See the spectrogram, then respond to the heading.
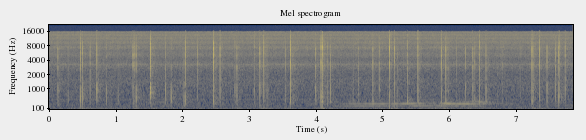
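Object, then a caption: Soft vinyl cosmetics bag. Long dark nails tap and scratch the glossy surface of a small, rounded red polka-dot vinyl cosmetics bag, which sounds soft and hollow. Dozens of quick, dry clicks are heard, with faint scratching between them and low hum-like tones in the middle of the clip.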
